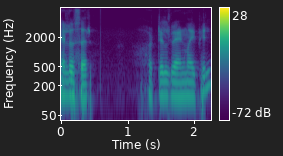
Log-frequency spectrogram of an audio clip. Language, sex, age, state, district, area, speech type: Marathi, male, 30-45, Maharashtra, Amravati, rural, spontaneous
